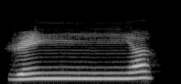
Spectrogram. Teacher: you have to produce a 2-second nasal sound in between the ra and the ya whilst joining them together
